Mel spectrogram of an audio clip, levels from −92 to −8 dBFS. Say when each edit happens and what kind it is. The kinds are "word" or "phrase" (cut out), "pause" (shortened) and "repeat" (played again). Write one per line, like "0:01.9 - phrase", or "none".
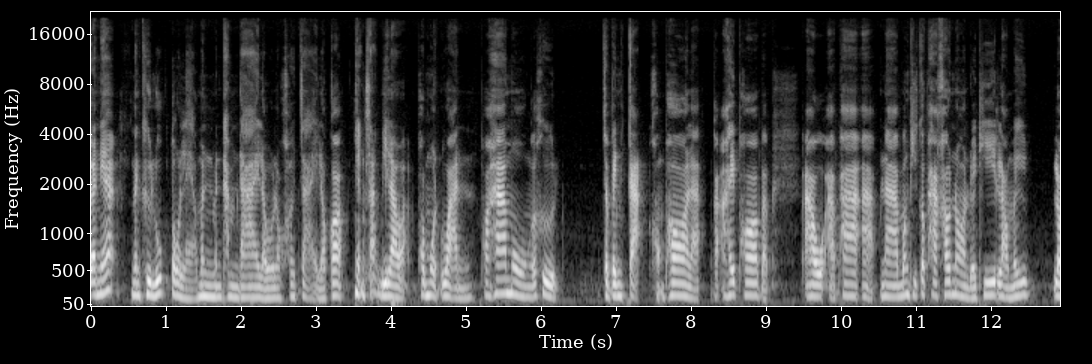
0:03.4 - pause
0:08.2 - pause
